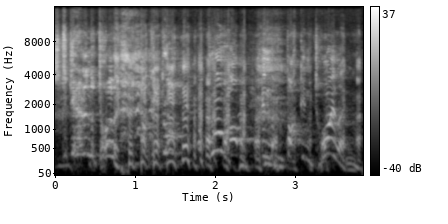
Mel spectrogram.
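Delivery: very high-pitched barked yelling. Retelling yelling at a daughter who threw up: retelling own yelling. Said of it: "yelling at her".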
